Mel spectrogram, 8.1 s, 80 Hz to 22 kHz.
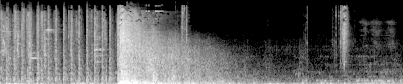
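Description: An automated turret in Fallout 4's Glowing Sea fires rapid, rattling bursts, then a loud blast-like impact is followed by a fading rumble and scattered sharp shots, moderately close.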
